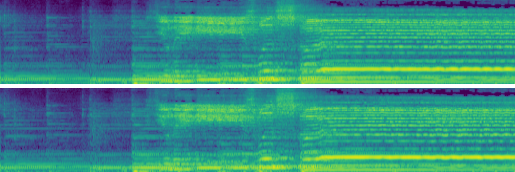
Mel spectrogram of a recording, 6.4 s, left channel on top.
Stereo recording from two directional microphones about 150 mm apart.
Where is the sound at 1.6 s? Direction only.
40° right (ahead or behind).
